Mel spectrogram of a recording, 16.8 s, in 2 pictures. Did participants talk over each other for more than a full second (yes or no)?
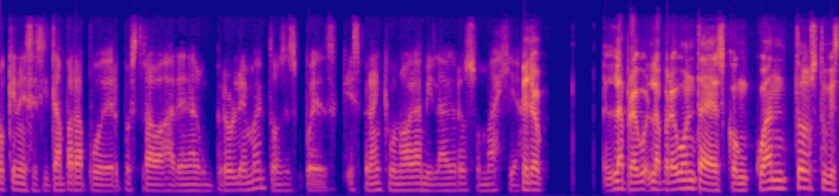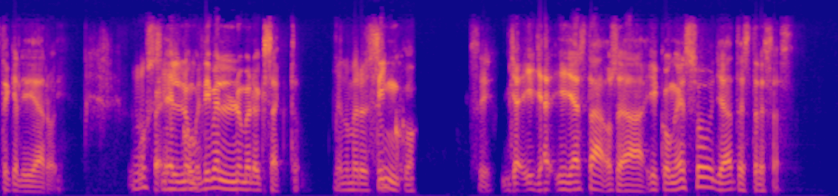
no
